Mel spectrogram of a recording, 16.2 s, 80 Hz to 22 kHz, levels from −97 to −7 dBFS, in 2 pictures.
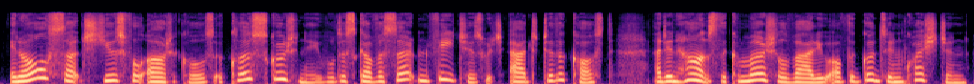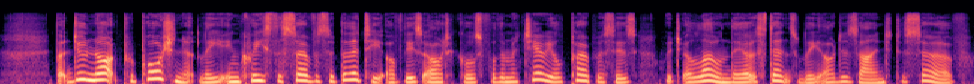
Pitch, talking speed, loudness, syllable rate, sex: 225 Hz, 180 wpm, -18 LUFS, 6.4 syllables/s, female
